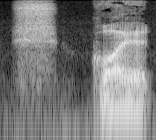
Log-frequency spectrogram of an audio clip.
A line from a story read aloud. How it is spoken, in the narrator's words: Torum hissed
